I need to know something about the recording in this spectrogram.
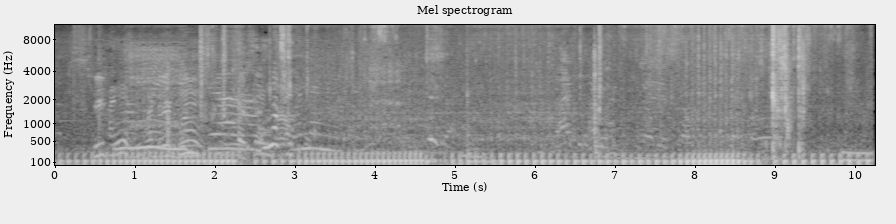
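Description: A small engine idling with a fast, even putter throughout, swelling louder about eight seconds in. Voices speak over it in the first few seconds.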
